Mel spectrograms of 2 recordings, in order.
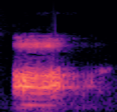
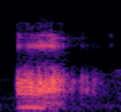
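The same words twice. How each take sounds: First: The vowel sounds brighter with a relaxed throat. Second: The vowel sounds darker with an open throat.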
